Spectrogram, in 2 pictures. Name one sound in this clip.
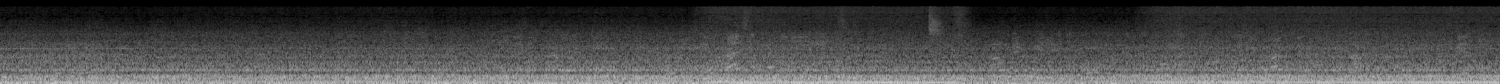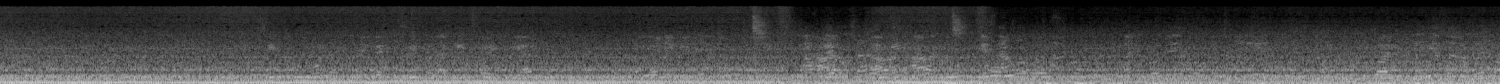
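A bus diesel engine rumbles loudly and steadily as the bus drives along a road.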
